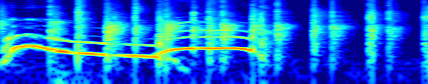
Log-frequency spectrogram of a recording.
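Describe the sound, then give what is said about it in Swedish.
Odd, sparse applause welcoming a guest to a training facility, opening with a loud, wavering tonal sound, then a few separate sharp claps spaced unevenly. “Ovanliga applåder, eller?”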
